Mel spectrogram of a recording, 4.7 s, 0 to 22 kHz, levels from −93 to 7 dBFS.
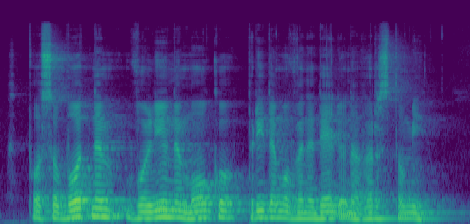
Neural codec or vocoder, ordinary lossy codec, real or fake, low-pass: none; none; real; 14.4 kHz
